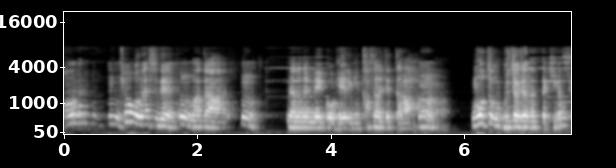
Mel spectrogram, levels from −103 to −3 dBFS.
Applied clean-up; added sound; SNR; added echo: neural mask model DeepFilterNet 3.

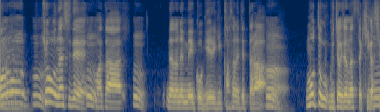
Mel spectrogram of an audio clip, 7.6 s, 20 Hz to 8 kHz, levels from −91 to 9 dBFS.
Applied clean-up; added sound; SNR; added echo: none; none; none; none.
